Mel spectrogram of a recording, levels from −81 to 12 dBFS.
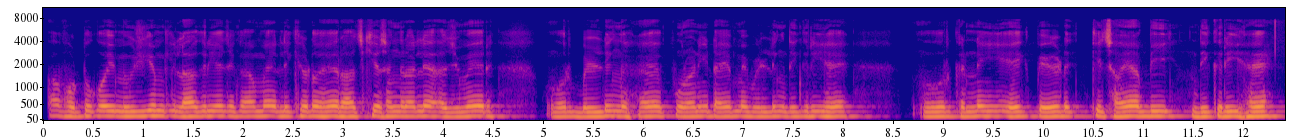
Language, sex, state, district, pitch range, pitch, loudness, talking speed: Marwari, male, Rajasthan, Nagaur, 140-145 Hz, 140 Hz, -17 LUFS, 175 wpm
